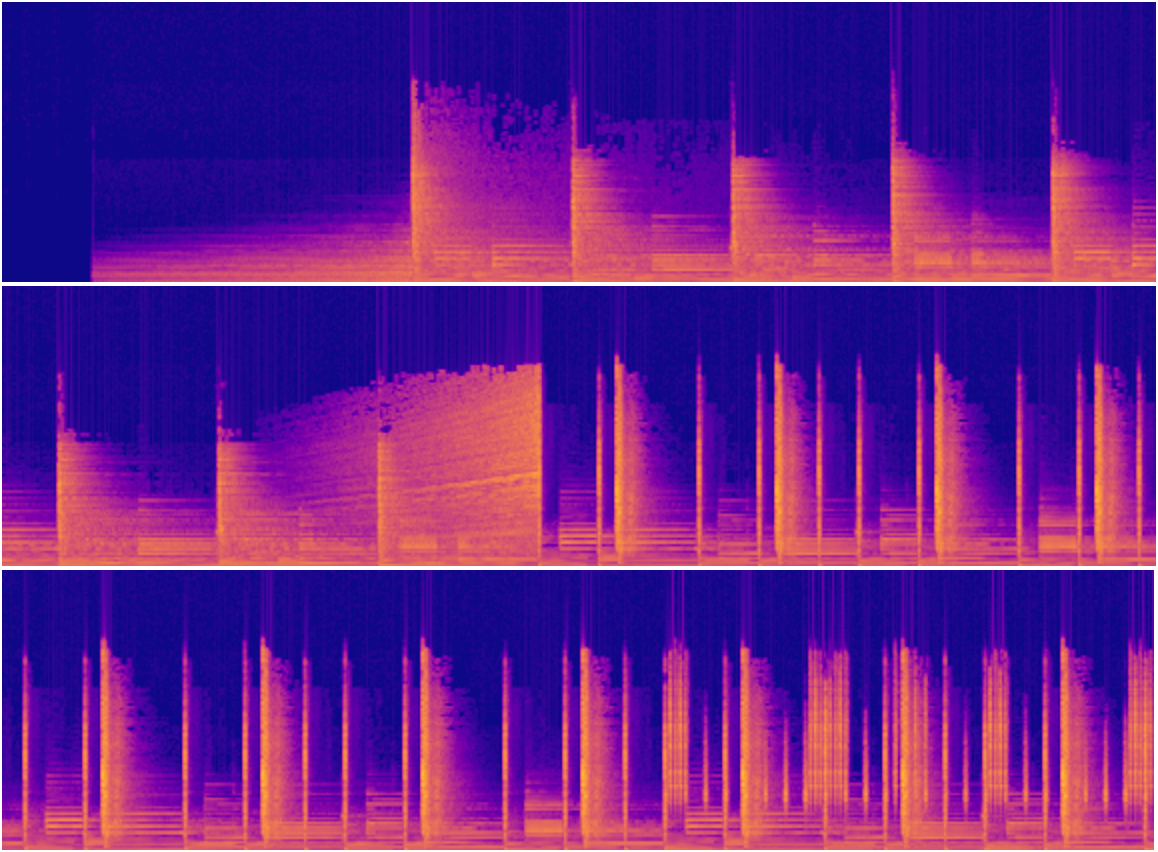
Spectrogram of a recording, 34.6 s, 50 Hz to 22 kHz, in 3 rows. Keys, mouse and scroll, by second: 1.0 n, 2.6 click, 5.0 click, 5.2-7.4 drag, 7.4 t, 9.3 click, 10.1 click, 10.2-12.4 drag, 13.2 click, 13.3-16.0 drag, 19.5 click, 21.1-21.9 drag, 21.9-22.4 scroll up 2, 24.2-26.3 drag, 26.3-27.4 scroll up 1, 27.4 click.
